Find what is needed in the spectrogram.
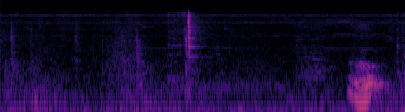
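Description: Quiet handling at a workbench vise, with one sharp click about a second in and a few fainter ticks over a low steady hum. A voice says "oh" near the end.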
